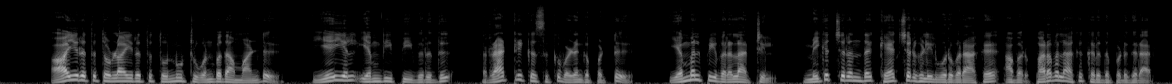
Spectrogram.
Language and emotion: Tamil, neutral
